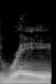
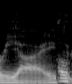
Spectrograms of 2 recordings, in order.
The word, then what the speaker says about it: Rei: So when you translate the name of the amplifier is rey or REI and you can pronounce it either way and the translation the Chinese translation is zero.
